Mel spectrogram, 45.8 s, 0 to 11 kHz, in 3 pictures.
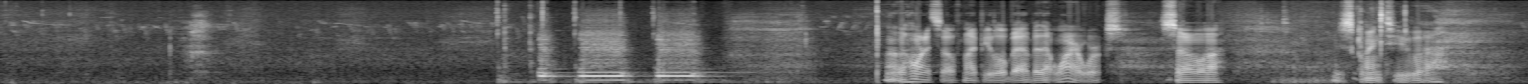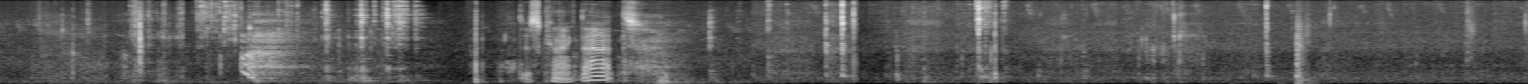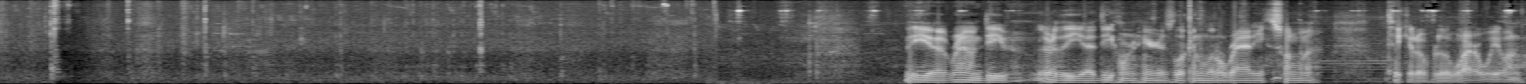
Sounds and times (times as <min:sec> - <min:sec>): Speech: 0:08.8 - 0:12.3, 0:13.3 - 0:14.5, 0:20.5 - 0:21.8, 0:39.6 - 0:43.8, 0:44.4 - 0:45.8.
